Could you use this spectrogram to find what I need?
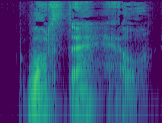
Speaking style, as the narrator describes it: she said quietly

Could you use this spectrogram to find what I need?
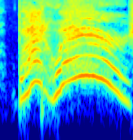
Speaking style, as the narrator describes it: shrieked Mrs

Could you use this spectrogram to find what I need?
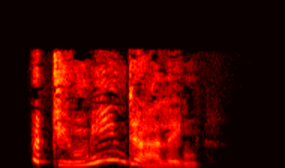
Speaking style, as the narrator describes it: Suspicion and nervousness made Lady Modi's voice squeak

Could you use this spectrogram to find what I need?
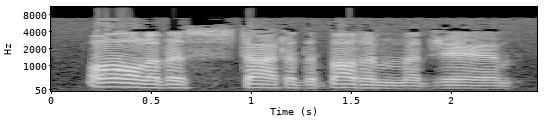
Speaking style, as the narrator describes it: Steele said gravely

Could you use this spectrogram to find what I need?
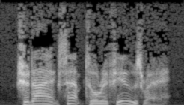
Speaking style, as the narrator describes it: she asked in her broad Yorkshire accent

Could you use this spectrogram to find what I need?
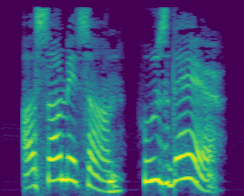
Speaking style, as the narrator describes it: a voice called out

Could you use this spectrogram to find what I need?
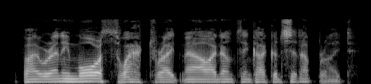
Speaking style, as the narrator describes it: Inglis sighed

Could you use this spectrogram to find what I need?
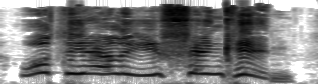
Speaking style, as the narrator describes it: Reeve shouted

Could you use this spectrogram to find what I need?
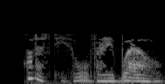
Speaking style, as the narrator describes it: whispered McGrath wretchedly

